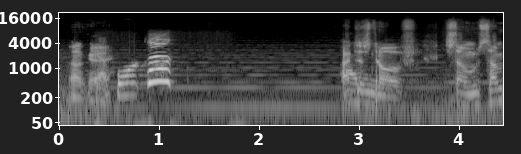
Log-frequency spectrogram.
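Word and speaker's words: Bwark: It's like a bark. It's spelled Oh. B-W-A-R-K. Bark. Okay. Yeah. Bork.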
